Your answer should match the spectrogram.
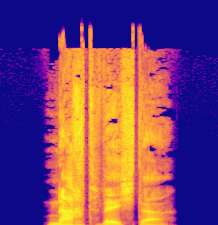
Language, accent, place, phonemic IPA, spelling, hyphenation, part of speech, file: German, Germany, Berlin, /ˈnaxtˌvɛçtɐ/, Nachtwächter, Nacht‧wäch‧ter, noun, De-Nachtwächter.ogg
- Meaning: night watchman (a guard that protects cities at night)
